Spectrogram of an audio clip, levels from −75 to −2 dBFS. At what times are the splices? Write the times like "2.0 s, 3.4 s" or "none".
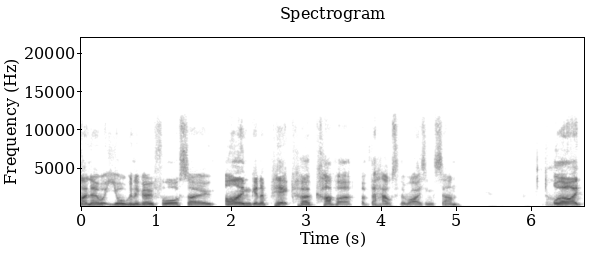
1.8 s

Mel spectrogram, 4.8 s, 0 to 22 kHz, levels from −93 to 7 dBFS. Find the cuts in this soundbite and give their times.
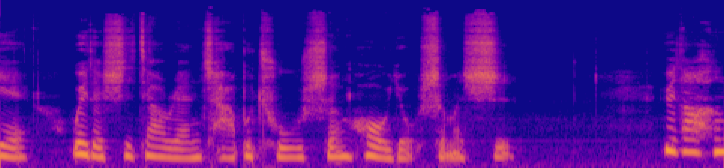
none

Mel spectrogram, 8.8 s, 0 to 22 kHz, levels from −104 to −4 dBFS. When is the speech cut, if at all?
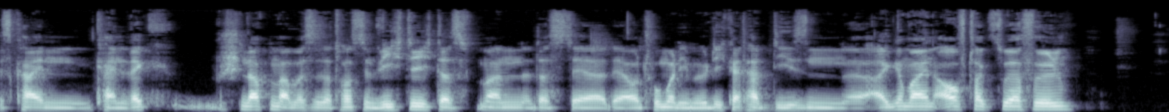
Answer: none

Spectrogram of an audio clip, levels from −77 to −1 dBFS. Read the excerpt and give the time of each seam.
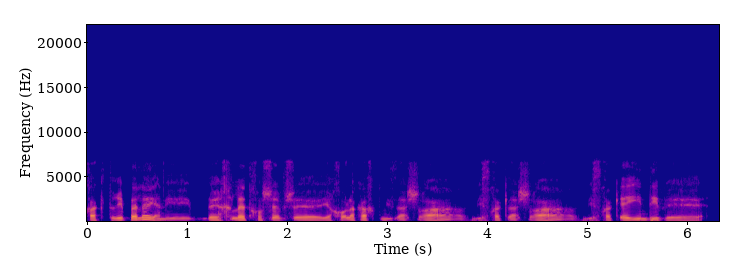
4.2 s

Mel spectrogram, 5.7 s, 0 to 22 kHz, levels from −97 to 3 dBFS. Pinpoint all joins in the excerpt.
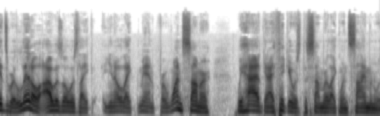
3.9 s

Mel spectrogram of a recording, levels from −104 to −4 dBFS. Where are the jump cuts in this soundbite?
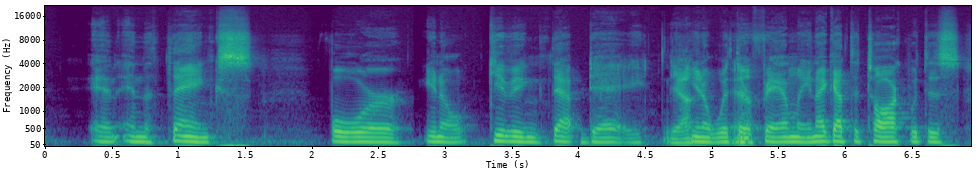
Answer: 2.8 s, 4.0 s

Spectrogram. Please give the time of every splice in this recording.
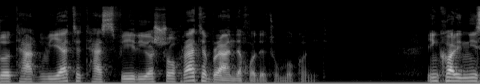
none

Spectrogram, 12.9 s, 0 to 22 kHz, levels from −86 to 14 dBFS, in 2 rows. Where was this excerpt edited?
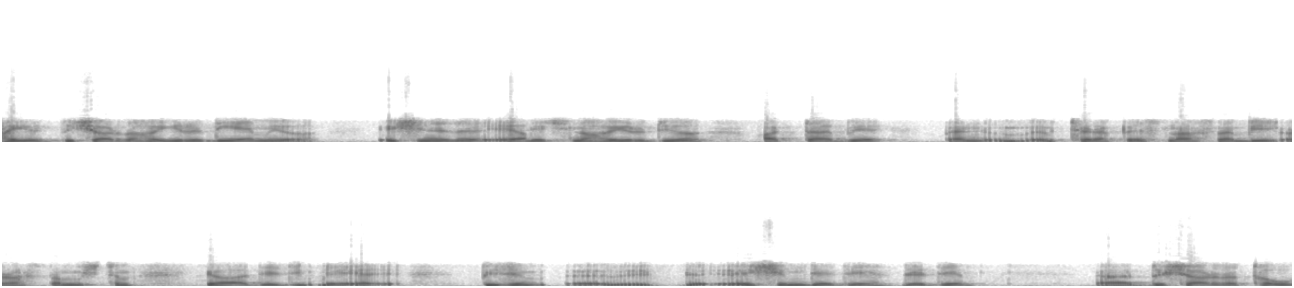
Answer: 2.6 s, 4.2 s, 5.3 s, 6.4 s, 8.0 s, 9.2 s, 11.0 s

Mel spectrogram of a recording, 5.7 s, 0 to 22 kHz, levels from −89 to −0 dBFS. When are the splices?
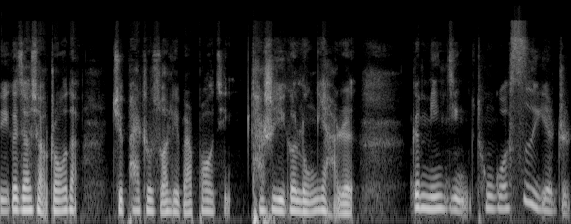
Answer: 2.4 s

